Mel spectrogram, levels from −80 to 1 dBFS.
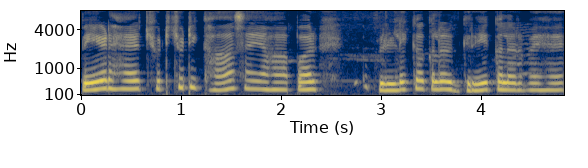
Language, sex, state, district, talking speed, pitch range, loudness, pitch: Hindi, female, Delhi, New Delhi, 185 wpm, 240-280 Hz, -16 LUFS, 260 Hz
